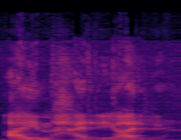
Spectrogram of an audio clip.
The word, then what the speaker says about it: Einharjar: Also, I have someone from our guild asking, how do you say our guild name, which is Einharjar, properly in Norwegian, which is Einharjar. That's how you say it. It's one who ravages. Ein som herjar. It's Ein is one, etc., etc. One who ravages. That's how you say that.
